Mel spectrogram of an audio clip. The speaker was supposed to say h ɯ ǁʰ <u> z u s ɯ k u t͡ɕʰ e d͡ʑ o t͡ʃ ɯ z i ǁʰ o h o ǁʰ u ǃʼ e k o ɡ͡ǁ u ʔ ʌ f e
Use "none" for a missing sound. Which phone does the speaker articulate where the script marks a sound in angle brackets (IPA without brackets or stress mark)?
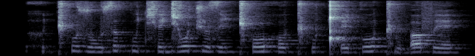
u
